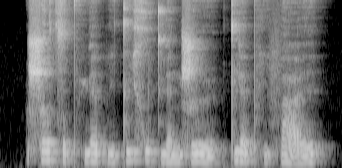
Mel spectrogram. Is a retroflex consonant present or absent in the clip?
present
